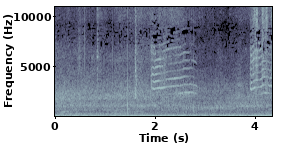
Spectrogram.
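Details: Kittens hiding under rocks, high thin meows rising and falling around 2 to 4 seconds, brief squeaks near the end, over a steady low rumble of background noise.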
